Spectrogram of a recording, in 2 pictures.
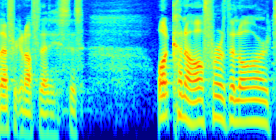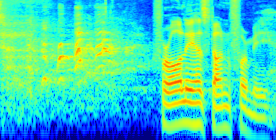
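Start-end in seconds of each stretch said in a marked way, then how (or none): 2.0-6.8 a lightly attempted Irish accent, with a laugh; playful half-hearted Irish reading of the psalm. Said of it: "I can give it a bash in Irish".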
